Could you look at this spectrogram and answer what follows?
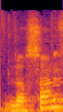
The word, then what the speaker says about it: Lausanne: Lausanne.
